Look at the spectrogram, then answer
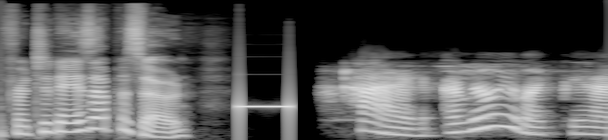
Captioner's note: beep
